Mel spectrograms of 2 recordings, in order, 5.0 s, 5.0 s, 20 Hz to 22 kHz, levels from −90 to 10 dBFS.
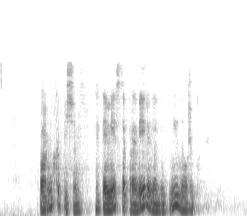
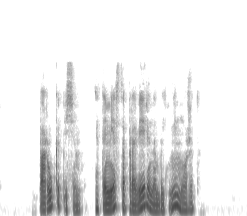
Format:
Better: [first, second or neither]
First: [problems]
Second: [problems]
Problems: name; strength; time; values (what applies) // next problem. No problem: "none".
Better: second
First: noise reduction (neural mask model DeepFilterNet 3)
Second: none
